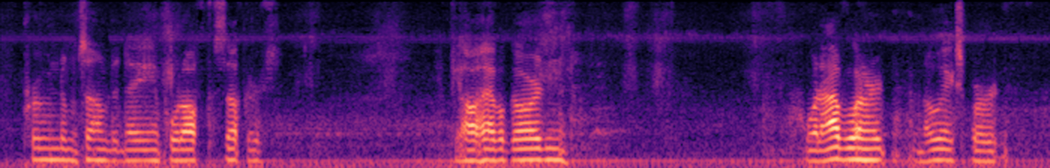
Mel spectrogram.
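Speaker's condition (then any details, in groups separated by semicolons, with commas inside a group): No condition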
